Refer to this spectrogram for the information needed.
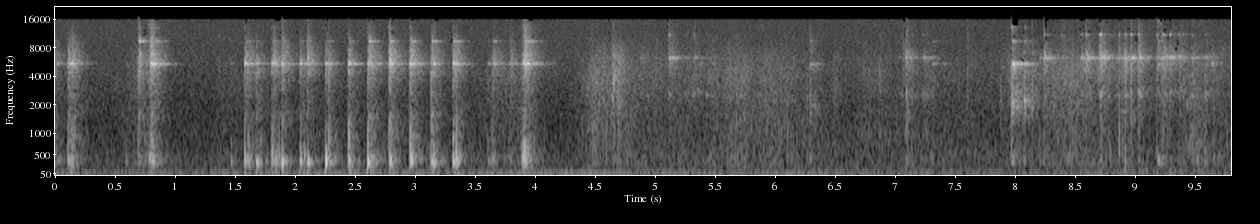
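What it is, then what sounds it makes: Glass candle jar. Long nails tap and scratch a small, round, lidded glass candle jar filled with white wax, resting on a rug, first on the top and then along the glass sides. Quick, bright clicks with a high glassy ping come in rapid bursts, and softer scratching fills the gaps between them.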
